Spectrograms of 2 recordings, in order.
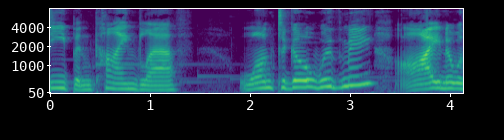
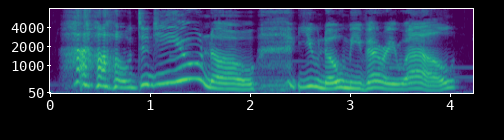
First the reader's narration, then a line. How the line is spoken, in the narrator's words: He laughed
